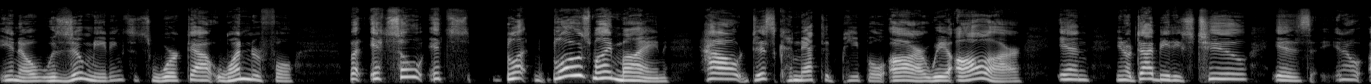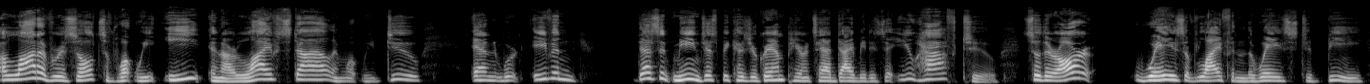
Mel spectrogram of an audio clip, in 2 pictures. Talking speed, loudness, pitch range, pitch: 160 wpm, -19 LUFS, 170-235 Hz, 195 Hz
